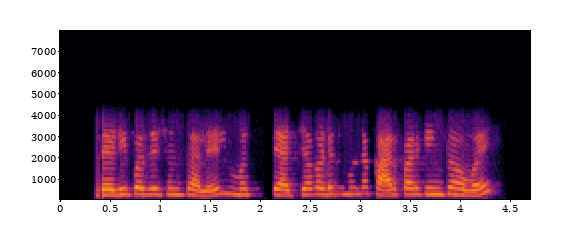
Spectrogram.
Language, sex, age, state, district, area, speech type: Marathi, female, 30-45, Maharashtra, Palghar, urban, conversation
